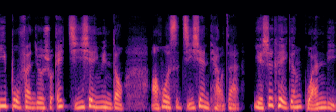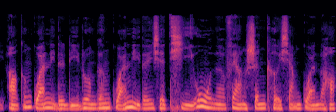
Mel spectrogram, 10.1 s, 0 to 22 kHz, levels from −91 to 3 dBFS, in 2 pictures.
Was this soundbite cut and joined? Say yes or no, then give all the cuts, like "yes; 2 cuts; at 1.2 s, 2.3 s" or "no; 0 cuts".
no; 0 cuts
